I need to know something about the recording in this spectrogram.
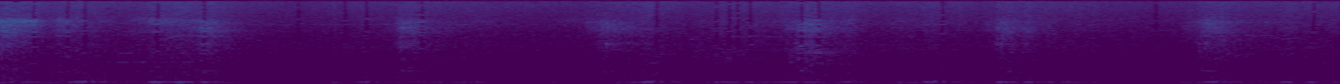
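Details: A person snoring in deep sleep after falling asleep near a study table.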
